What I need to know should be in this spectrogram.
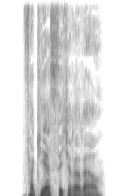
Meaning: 1. comparative degree of verkehrssicher 2. inflection of verkehrssicher: strong/mixed nominative masculine singular 3. inflection of verkehrssicher: strong genitive/dative feminine singular
- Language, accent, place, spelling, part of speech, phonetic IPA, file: German, Germany, Berlin, verkehrssicherer, adjective, [fɛɐ̯ˈkeːɐ̯sˌzɪçəʁɐ], De-verkehrssicherer.ogg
